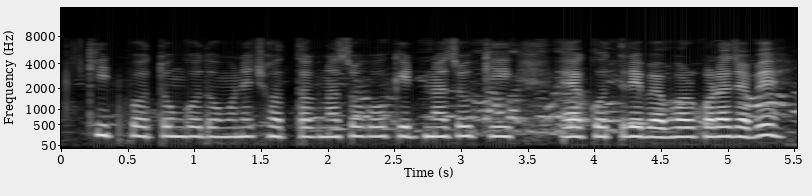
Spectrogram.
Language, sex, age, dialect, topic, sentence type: Bengali, female, 18-24, Rajbangshi, agriculture, question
